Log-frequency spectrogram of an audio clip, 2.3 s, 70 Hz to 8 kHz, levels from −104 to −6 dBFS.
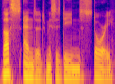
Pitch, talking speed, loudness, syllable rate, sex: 95 Hz, 130 wpm, -22 LUFS, 3.3 syllables/s, male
